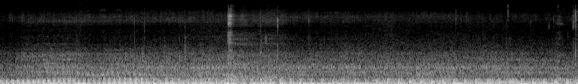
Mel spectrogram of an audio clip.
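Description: A Royal Enfield motorcycle engine thumps loud and close in a parking lot, a continuous throbbing rumble with no speech over it.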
